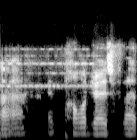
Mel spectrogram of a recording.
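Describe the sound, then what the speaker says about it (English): Telephone ringing in the background, a steady electronic tone running beneath a man's speech, which dominates throughout. "phone going off in the background"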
